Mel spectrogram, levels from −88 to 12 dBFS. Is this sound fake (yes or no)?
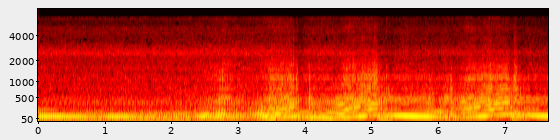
no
